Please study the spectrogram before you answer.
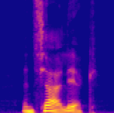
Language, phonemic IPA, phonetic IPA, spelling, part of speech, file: Swedish, /ˈɕɛːrˌleːk/, [ˈɕæː.ˌɭeːk], kärlek, noun, Sv-kärlek.ogg
- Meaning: 1. love (strong affection, romantically or more generally, like in English) 2. a love (object of one's romantic feelings; darling or sweetheart)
